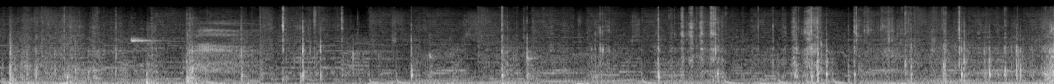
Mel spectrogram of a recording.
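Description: Cardboard packaging being handled: rustling, scraping and light knocks as a boxed item is shifted inside a cardboard carton, with background music underneath.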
